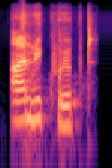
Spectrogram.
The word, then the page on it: Unequipped: Indian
